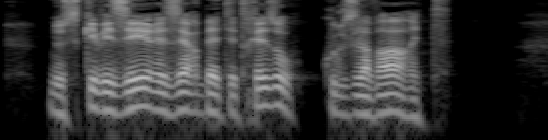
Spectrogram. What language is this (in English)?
Breton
